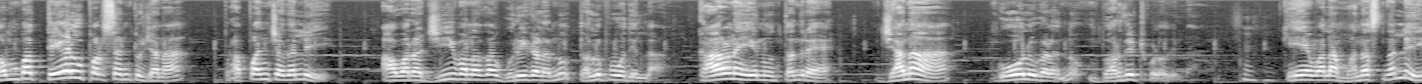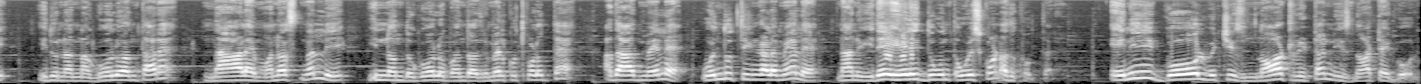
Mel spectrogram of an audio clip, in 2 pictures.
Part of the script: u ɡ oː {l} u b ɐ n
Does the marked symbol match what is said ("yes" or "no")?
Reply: yes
